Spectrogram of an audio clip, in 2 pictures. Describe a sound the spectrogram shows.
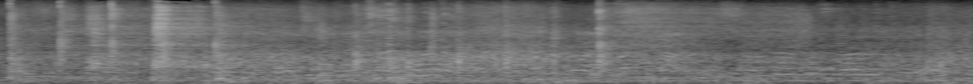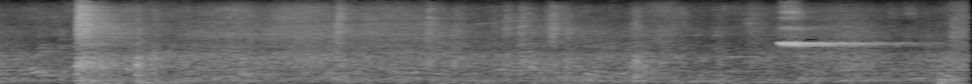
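Ice hockey skates scrape and carve on ice in a large echoing rink.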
